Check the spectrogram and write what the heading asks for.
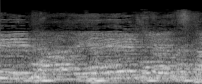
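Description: Several women singing a gospel song together in held, flowing notes, with a steady low pulsing beat underneath.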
